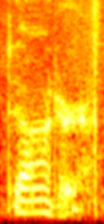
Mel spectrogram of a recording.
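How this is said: The word is said in a warm, tender tone. The speaker is addressing a beloved child with kindness. The speaker calls it right. "it would be daughter, my beautiful daughter"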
